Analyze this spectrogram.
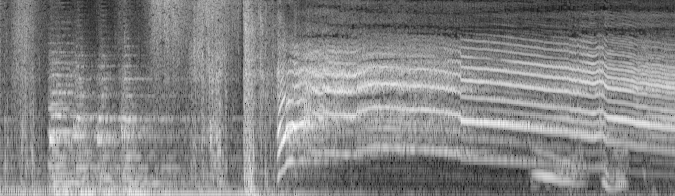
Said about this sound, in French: Quel cri terrifiant! C'était juste Marcille.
